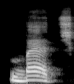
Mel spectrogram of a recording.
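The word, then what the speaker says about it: batch: और ध्यान रखना है सी एच से पहले जब भी टी आता है तो वहां टी साइलेंट होता है इसलिए हम टी को नहीं पढ़ेंगे और सी एच का उच्चारण च करेंगे बैच क्या पढ़ेंगे इसको बैच बैट नहीं पढ़ना है बैच पढ़ना है और बैच मींस होता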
